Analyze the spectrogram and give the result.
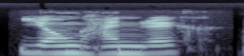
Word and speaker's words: Jungheinrich: Jungheinrich.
